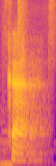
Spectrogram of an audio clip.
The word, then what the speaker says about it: char: inglés es decir caracter se escribe char pero se pronuncia car esta variable debe ser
